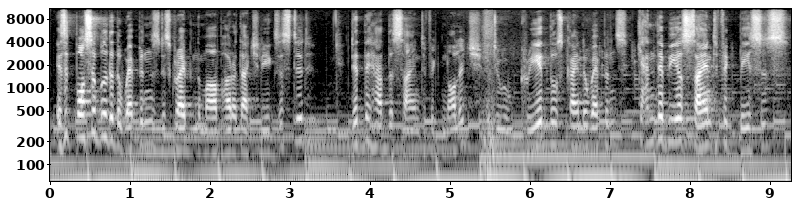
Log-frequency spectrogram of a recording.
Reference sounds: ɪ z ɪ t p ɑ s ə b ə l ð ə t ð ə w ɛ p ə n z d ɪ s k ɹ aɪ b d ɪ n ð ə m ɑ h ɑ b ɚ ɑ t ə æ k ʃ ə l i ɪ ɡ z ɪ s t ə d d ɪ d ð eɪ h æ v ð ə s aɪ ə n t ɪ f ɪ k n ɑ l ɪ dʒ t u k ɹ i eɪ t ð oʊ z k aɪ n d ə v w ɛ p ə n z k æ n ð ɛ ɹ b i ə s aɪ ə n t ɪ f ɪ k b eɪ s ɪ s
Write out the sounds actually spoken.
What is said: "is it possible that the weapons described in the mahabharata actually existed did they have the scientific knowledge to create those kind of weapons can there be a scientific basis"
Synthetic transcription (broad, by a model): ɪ z ɪ t p ɑ s ə b ə l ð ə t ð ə w ɛ p ə n z d ɪ s k ɹ aɪ b d ɪ n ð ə m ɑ h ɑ b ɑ t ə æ k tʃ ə l i ɪ ɡ z ɪ s t ə d d ɪ d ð eɪ h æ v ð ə s aɪ ə n t ɪ f ɪ k n ɑ l ɪ dʒ t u k ɹ i eɪ t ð oʊ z k aɪ n d ə v w ɛ p ə n z k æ n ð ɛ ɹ b i ə s aɪ ə n t ɪ f ɪ k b eɪ s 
